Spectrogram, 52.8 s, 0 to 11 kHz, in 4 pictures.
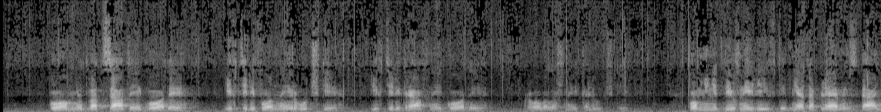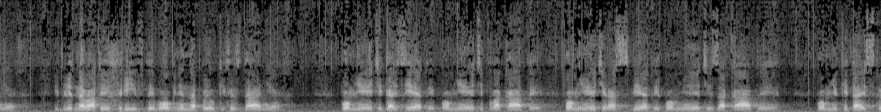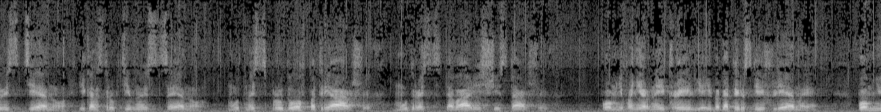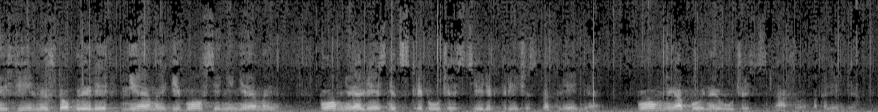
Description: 2. «Леонид Мартынов – Двадцатые годы (читает автор)» /
Martynov-Dvadcatye-gody-chitaet-avtor-stih-club-ru.mp3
